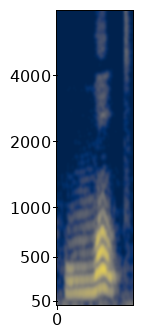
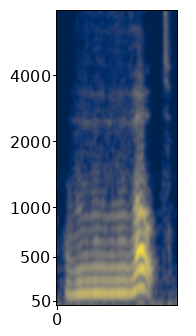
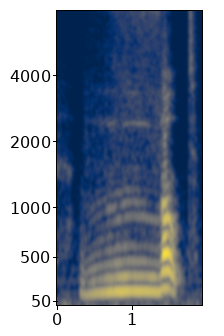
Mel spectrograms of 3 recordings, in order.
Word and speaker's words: vote: sounds for W sounds be careful not to do this the word is not won't its vote every V that you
